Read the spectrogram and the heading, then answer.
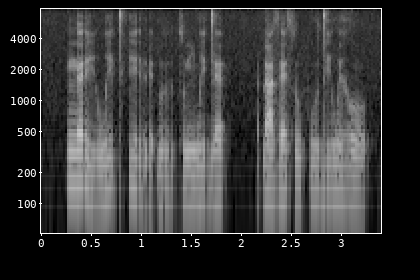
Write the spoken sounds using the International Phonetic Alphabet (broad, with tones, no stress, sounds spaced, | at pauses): ŋ ɛ˦ ɾ iː˨ w i˦ tʰ i˦ r ɪ˨ ɗ u˦ r t͡s u˦ ŋ w i˦ d ɛ˦ | ɗ a˦˨ z ɛ˦ s u˨ f uː˦ d iː˦ w ɪ˦ ɣ o˦˨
